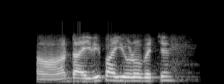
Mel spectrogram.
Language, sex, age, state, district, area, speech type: Dogri, male, 30-45, Jammu and Kashmir, Samba, urban, conversation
